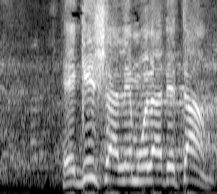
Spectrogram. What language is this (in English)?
Hebrew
